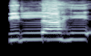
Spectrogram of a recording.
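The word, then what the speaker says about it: بِاللّٰهِ: ബില്ലാഹി എന്നതാണ് കറക്റ്റ്. ചിലപ്പോൾ നമ്മൾ എന്ത് ചെയ്യും? ഈ ബി, ഈ ഇകാരം പറയാതെ ഇകാരത്തിന്റെയും എന്ന് പറയുന്ന 2 ഉച്ചാരണങ്ങൾക്കിടയിലുള്ള ബില്ലാഹി, ചിലപ്പം ചില ആളുകൾ ബ് എന്ന് കറക്റ്റ് അങ്ങനെ തന്നെ ബില്ലാഹി എന്ന് പറയും. ചില ആളുകൾ ബ് അല്ല, അതേ സമയത്ത് ബിയുമല്ല. അത് രണ്ടിന്റെയും ഇടയിലുള്ള ഒരു ഉച്ചാരണവും നടത്താറുണ്ട്. ബില്ലാഹി. അതും തെറ്റാണ്.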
